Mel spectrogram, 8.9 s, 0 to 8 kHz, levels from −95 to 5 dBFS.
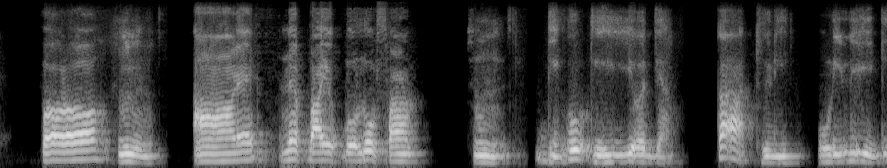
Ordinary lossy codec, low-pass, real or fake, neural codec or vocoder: Opus, 16 kbps; 7.2 kHz; fake; codec, 16 kHz, 1 kbps, FunCodec, trained on LibriTTS, 50 frames a second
